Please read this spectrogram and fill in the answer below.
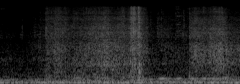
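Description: Paper gift bag and tissue paper rustling and crinkling as a present is pulled out, with a sharper crackle about a second and a half in.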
